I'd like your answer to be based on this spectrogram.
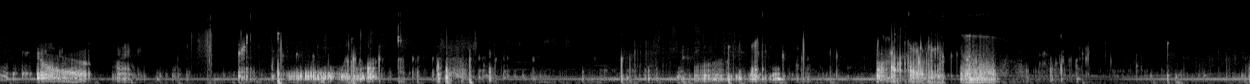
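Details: Stomach rumbling from a postpartum mother, attributed by her to postpartum water weight: loud, irregular gurgling and rumbling bowel sounds over a steady background hum.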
